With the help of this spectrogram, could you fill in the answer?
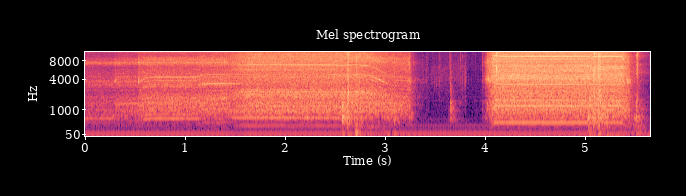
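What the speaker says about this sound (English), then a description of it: "You just take your drill and you go to town." A power drill whirs in a few long runs with pitch changes as it bites into the back of a monitor, broken by short pauses, close and loud.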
